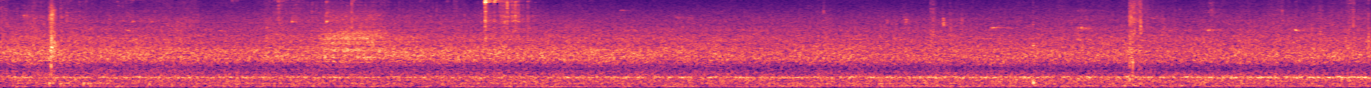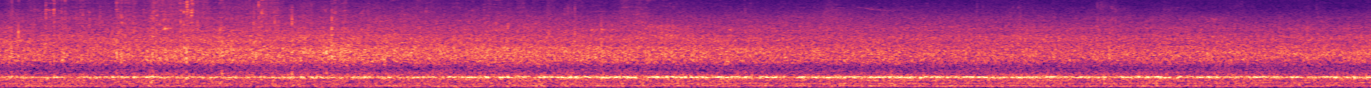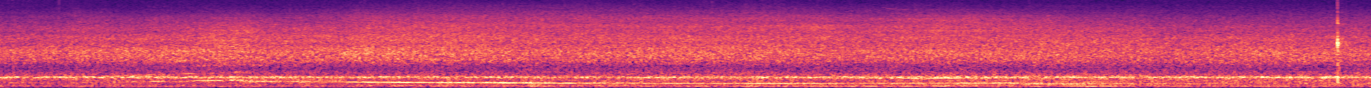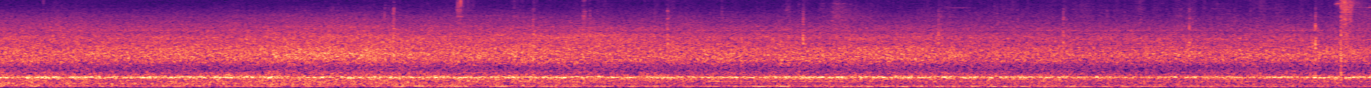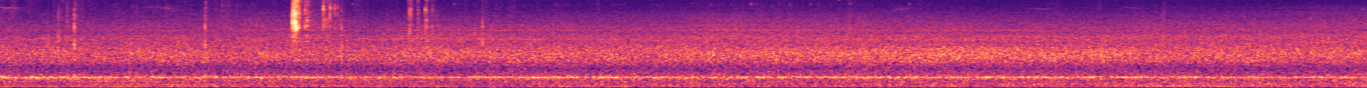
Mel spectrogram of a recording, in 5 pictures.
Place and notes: Strawinskylaan, Amsterdam, Netherlands - WTC airco
Drone of airconditioning from the WTC building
